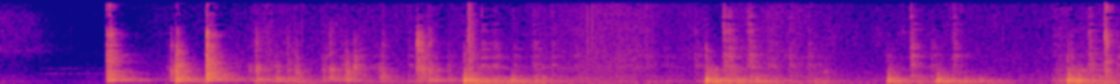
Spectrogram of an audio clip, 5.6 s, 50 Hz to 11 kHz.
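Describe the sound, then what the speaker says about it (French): The four screws holding a bioclimatic pergola's actuator block are driven tight, giving close metallic clicks and ratcheting bursts in short irregular spurts over a steady mechanical rasp. "je serre à fond les 4 vis qui maintiennent le bloc vérin et on serre bien à fond"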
